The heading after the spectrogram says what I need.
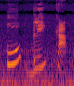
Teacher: Porque a antepenúltima sílaba é a tônica. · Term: proparoxítonas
